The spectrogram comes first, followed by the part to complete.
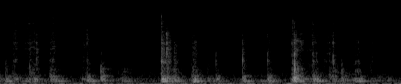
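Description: Irregular plastic clicks, taps and rubbing as a printer's ink pump and capping-station assembly is slid by hand back into the chassis, with sharper clicks about a second and a half in and again near three seconds.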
